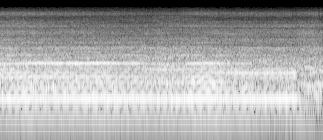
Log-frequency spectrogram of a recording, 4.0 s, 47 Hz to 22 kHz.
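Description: A 2007 Ryobi handheld gas leaf blower's two-stroke engine is held at full throttle, running at a steady high pitch. Near the end the throttle is let off and the revs drop. It is running well on its new fuel lines, with old fuel still being cleared through the carburetor.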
